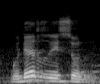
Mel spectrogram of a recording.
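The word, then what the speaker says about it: مدرس: itu ya mudarisun had mudarrisun harus jelas mudarrisun sinnya juga harus jelas h mudarrisun siapa ini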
